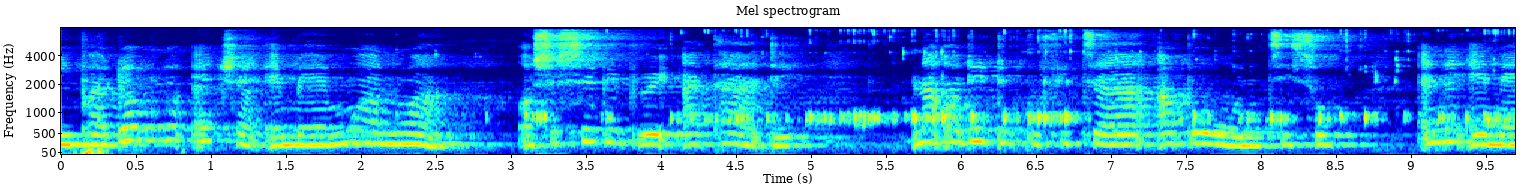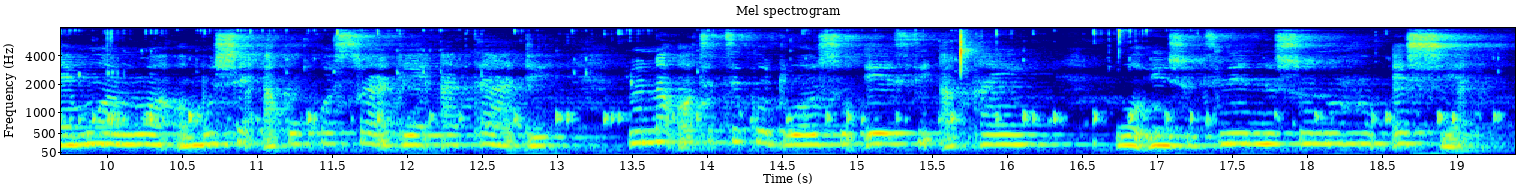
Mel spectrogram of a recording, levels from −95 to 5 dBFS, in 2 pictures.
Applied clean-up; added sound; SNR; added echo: none; Trickle, dribble / Splash, splatter; 7 dB; reverberation time 0.9 s.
